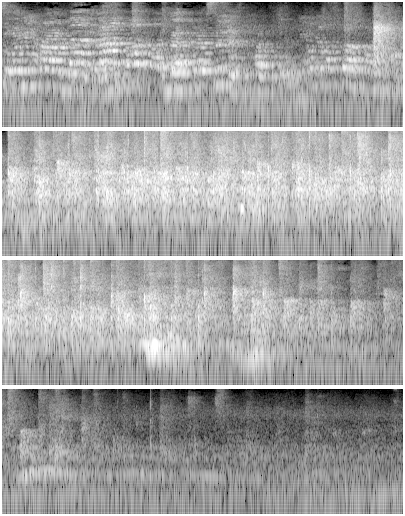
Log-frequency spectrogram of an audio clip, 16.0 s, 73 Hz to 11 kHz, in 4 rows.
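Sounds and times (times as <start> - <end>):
children applauding: 3.7 - 13.9.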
